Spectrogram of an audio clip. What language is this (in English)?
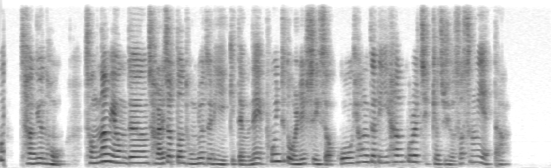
Korean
